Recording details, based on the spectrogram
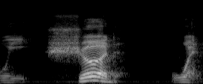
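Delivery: should stressed hard and pitched low. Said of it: "Key emphasis on the word should".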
